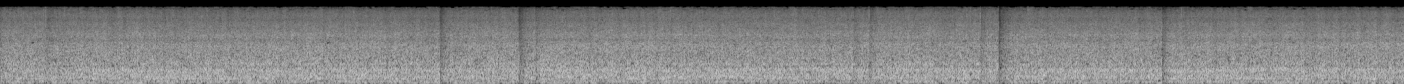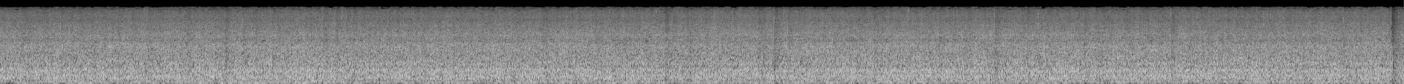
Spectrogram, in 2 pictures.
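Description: Heavy rain falling on a metal roof, a dense, steady hiss.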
